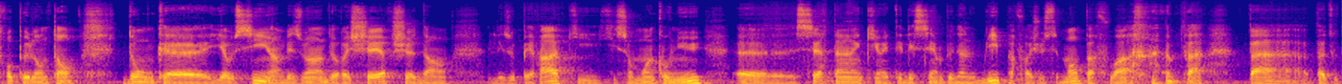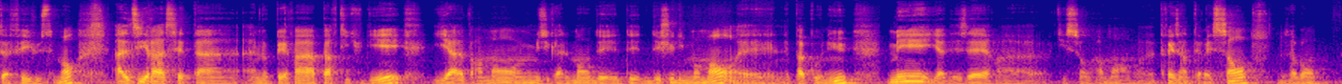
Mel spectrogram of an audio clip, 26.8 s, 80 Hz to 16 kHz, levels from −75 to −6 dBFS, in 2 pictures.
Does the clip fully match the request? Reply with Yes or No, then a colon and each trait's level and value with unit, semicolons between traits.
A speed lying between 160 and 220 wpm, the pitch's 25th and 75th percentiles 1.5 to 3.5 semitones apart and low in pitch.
Yes: average, 170 wpm; average, 3.2 semitones; very low, 85 Hz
